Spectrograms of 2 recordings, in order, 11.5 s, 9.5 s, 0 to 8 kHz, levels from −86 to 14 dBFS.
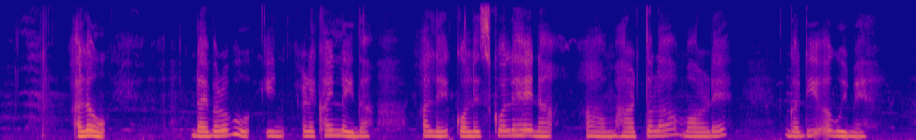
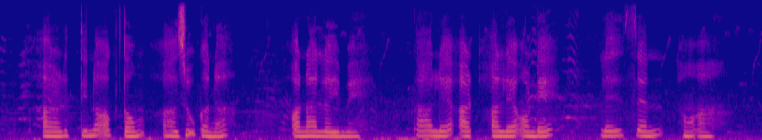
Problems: background sounds at intervals, background conversations at intervals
